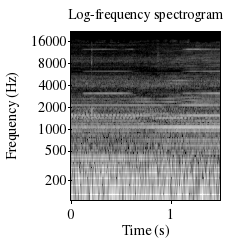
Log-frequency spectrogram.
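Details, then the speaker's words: Trane TWP 018 heat pump outdoor unit on roof, set to cooling but not cooling; contactor buzzing with low hum; fuse found blown. "So I hear the contactor buzzing. I'm gonna open it up and see what it looks like inside."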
